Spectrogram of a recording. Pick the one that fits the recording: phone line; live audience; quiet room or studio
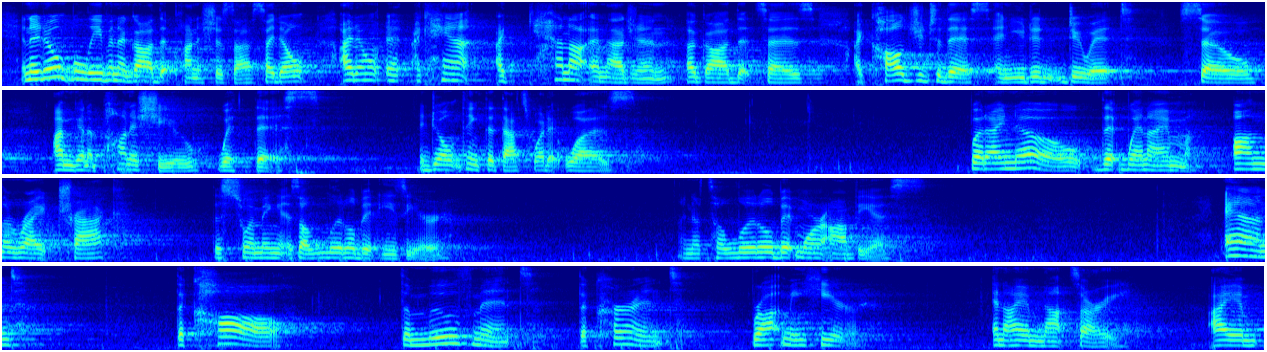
live audience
